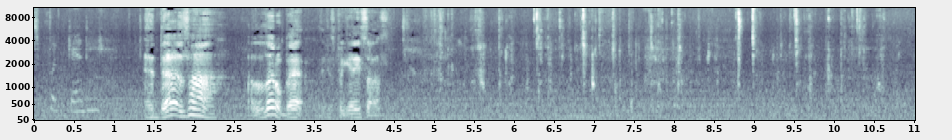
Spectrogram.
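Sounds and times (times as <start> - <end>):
low steady hum: 0.0 - 11.0
people chewing food: 4.6 - 11.0.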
